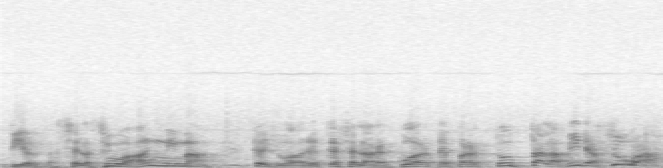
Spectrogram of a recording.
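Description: A man playing an indignant, theatrical Italian gentleman with an Italian accent in a classical radio comedy. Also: sits high, sing-song, fairly quick, exaggerated voice. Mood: outraged. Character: excitable cheated Italian gentleman suitor. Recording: roomy, hissy 1980 radio broadcast.

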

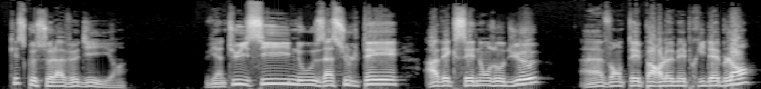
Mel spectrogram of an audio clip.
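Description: A man's voice: fairly low pitch, no echo, studio quality, heavily acted. A man voicing an imperious rebel general in an audiobook, haughty and severe, cruelly toying with his captives. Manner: haughty, severe, impatient, emphatic.

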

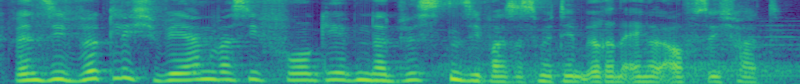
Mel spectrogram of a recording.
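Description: A woman's voice: medium pitch, quick pace, warm tone, faint music behind, natural voice. A woman playing a flight school assistant in a radio drama, clipped, stern and suspicious. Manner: clipped, stern, matter-of-fact. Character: curt, suspicious female flight instructor's assistant.

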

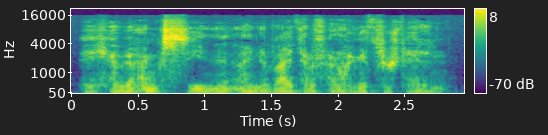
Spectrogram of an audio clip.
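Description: An actor playing an agitated, accusing professor who questions deliberately and dramatically in a German radio crime drama. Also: male voice, lowish voice, steady tone, breathy edge. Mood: accusing, fearful.

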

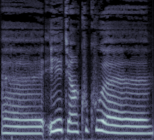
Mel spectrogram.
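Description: A woman's voice: fairly low pitch, takes it slowly, darkish tone, dry recording. A woman hosting a podcast in a casual, informal and playful conversational style. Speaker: podcast host.

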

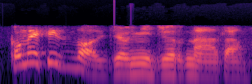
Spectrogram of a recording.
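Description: A man's voice: medium pitch, huge pitch swings, measured pace. A man hosting a radio interview, introducing the guest and putting short, concise questions. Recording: narrow phone-like band, faint background noise.

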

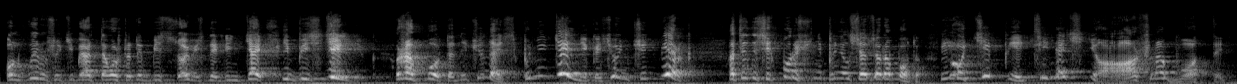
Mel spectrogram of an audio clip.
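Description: A man's voice: very high voice, big pitch swings, normal speed, bright, forceful tone, pitched above the performer's own voice, full character voice. A man voicing a lordly djinn of the desert in a fairy tale, sly, mock-polite and scolding. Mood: gloating, stern.

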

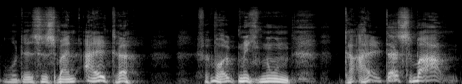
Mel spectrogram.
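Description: Slow, husky elderly professor. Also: male voice, mid-range voice, animated. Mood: agitated, indignant. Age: older. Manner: deliberate, professorial, rhetorical. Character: elderly German science professor, evasive, philosophical, testy. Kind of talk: radio play acting.

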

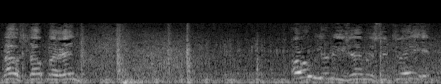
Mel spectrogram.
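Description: An actor playing a gruff, nosy, sceptical truck driver in a 1970s Dutch radio play, speaking in a wry, casual, probing way. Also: male voice, very high voice, slow pace. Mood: gruff, welcoming. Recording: dull, very noisy 1970s radio drama recording.

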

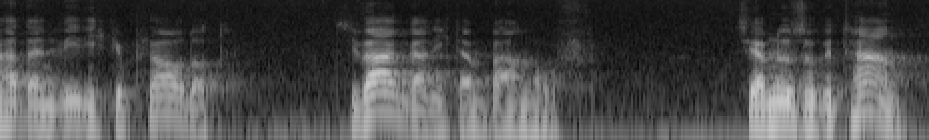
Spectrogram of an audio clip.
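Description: Schauspieler als süffisanter Herr mit bewegter Satzmelodie. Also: male voice, mid-range voice, darkish tone, lightly acted. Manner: polite, probing, mocking. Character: suave, sardonic, accusing gentleman interrogator. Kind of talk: German radio drama acting.

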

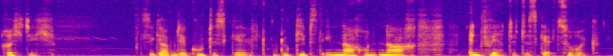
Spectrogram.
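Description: A stubborn wife in a radio play. She has a remarkably deep, husky woman's voice and answers in a matter-of-fact, reproachful tone. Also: expressive, a little slow, whispered, exaggerated voice. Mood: irritated. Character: stubborn, reproachful wife, a frustrated would-be writer. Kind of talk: radio drama acting.

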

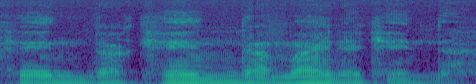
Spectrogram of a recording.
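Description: Brief: a weeping old god nobody believes in, slow, husky and gravelly, dull old radio recording. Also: male voice, low-pitched, warm tone, full character voice. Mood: grieving. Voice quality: tearful, lamenting. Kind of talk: 1940s radio drama acting.

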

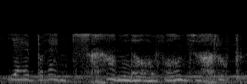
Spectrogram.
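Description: An actress playing a haughty, prim, morally outraged general's daughter in a Dutch radio drama, speaking reproachfully. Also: female voice, medium pitch, fairly even intonation, slow, close to an everyday voice. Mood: indignant. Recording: tinny, narrow-band old radio recording, faint noise.

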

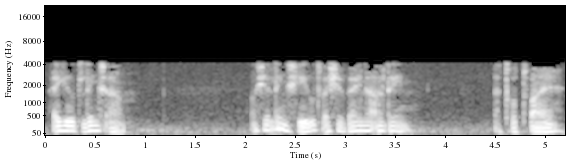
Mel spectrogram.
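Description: A man playing a sober, detached storyteller in a radio play, narrating in terse, measured phrases with a husky voice. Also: low voice, expressive, full character voice. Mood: sober, observant. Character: sober male storyteller, detached observer of city evening. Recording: muffled phone-like old radio recording.

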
